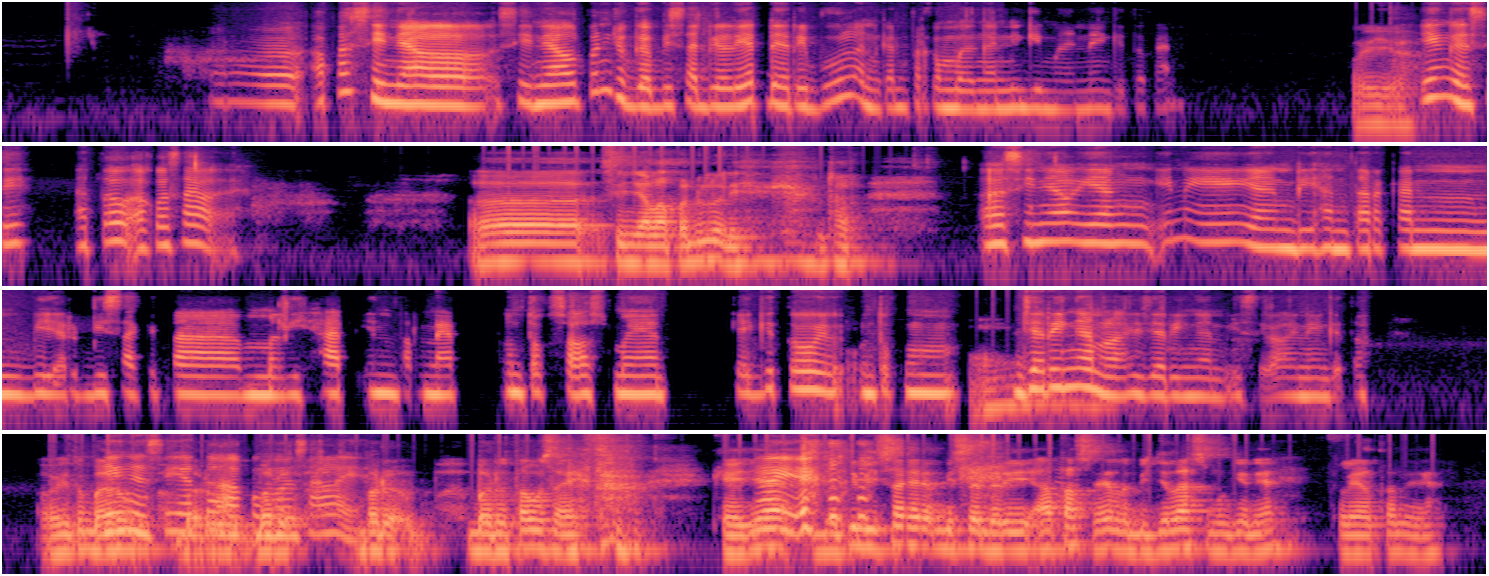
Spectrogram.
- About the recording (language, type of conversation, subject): Indonesian, unstructured, Bagaimana pendapatmu tentang perjalanan manusia pertama ke bulan?
- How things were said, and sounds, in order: tapping; static; other background noise; distorted speech; laughing while speaking: "entar"; laughing while speaking: "tuh"; laughing while speaking: "iya?"; laugh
